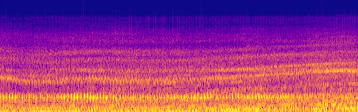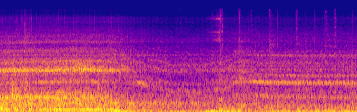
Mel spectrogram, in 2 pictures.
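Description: Suzuki V-Strom motorcycle engine pulling away and accelerating, its note rising steadily. About seven seconds in the pitch drops at a gear change, then climbs again.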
